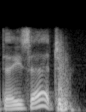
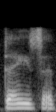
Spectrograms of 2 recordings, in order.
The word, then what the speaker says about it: DayZ: to playing DayZ, and it's pronounced DayZ. Some people, well, the Americans can say DayZ because that's how they pronounce Z. Like they say zebra instead of zebra. But Z, in case people haven't realised, DayZ means it's the end of days.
